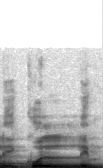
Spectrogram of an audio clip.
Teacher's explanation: lam bertasydid seperti biasa sempurnakan ditekan likullim jadi lamnya ada du du dua yang pertama sukun yang kedua berharakat likullim huruf mim di sukunkan tidak boleh mantu likullim likullim likullim riim ada baru men mendengungnya mim bertasydid Um ya yauma tidak boleh dibaca ya.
